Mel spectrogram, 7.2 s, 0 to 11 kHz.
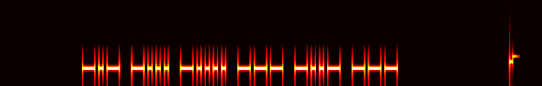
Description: Morse code, heard as a keyed tone, about 22 wpm, 700 Hz. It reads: KB6OXO
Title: USA Call Signs 22wpm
